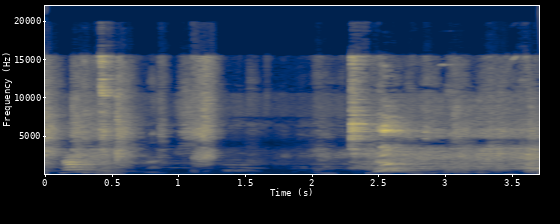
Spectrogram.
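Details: Belgian Malinois during a stud session in Binmaley: a few short, harsh barks spaced about a second apart, with quiet gaps between them and a burst of broadband noise near the end.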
